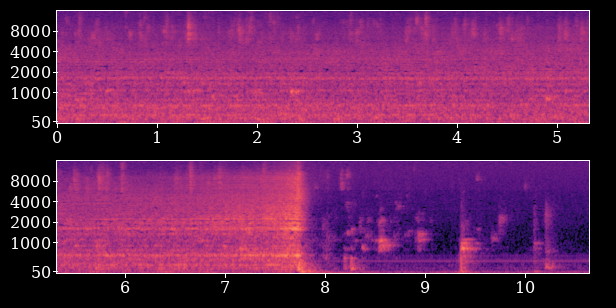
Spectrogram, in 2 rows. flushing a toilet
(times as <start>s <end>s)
0.0s 8.4s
